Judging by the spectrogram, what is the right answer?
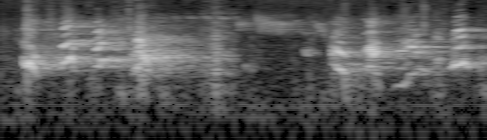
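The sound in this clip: Dog barking and yipping urgently to lead people somewhere, many short, high, excited barks in quick bursts with a brief lull in the middle before another run of yips.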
